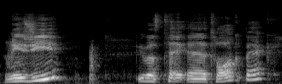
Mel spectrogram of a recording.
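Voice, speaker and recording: A man's voice: a little high, sing-song, slow pace, a little mellow. Man reading radio play cues. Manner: reads cues aloud, stumbles and restarts. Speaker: narrator and reader of stage directions.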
